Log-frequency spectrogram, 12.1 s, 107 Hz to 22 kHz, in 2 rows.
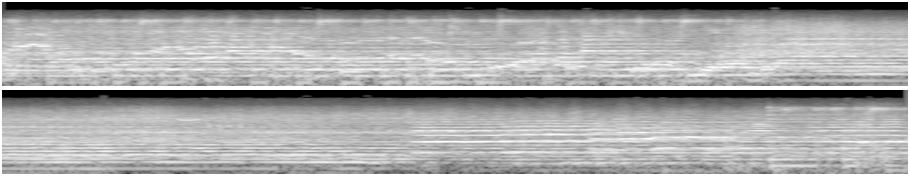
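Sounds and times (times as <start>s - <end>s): orchestral sustained chord: 0.0s - 12.0s.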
